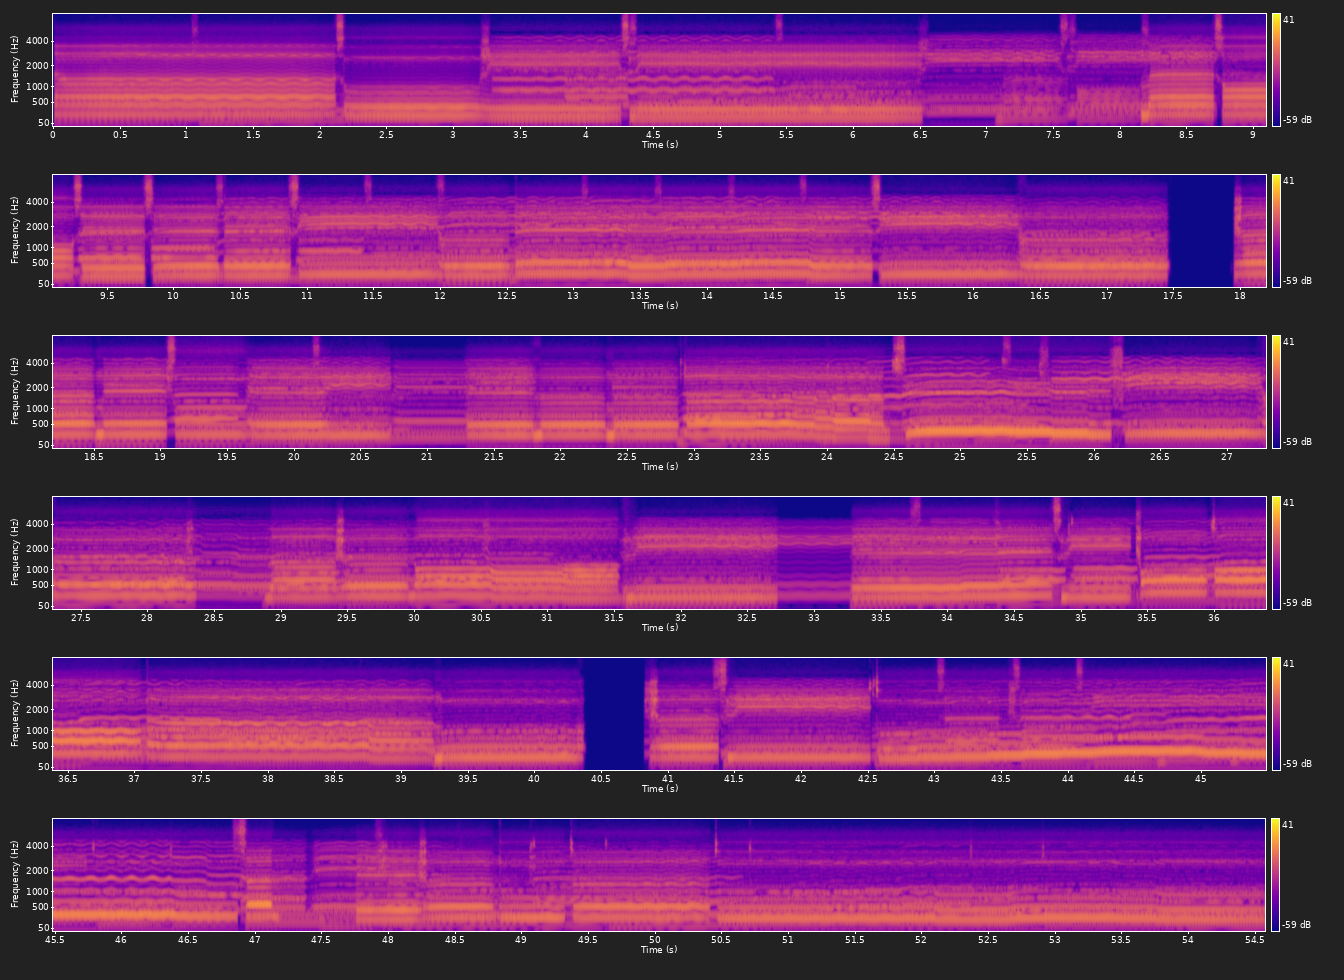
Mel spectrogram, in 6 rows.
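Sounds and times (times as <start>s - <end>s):
tenor singing: 0.0s - 17.4s, 18.0s - 54.5s.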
